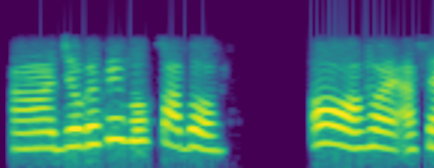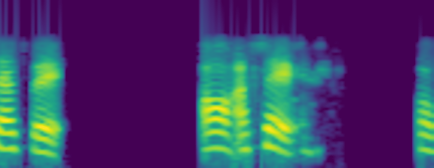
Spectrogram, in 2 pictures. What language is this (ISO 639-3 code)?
asm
